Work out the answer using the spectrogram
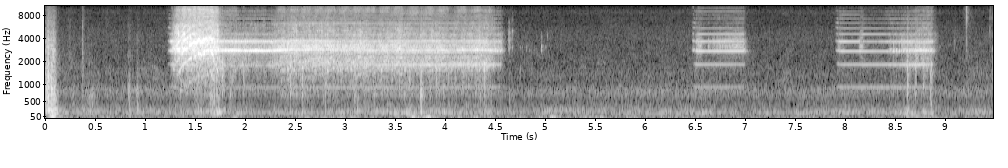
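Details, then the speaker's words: Cheap blue China brushed ESC in SCX24 on 2S: high steady electronic whine in bursts as the motor tries to start, jerky, impossible to start smoothly; annoying noise, not crawler-capable. "you hear the noise not smooth at all and annoying noise too so no crawler you see it only runs on 2s"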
